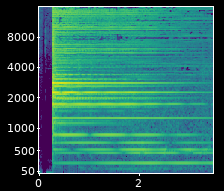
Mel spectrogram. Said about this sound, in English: And indeed, the honor bell did toll for Lewis Oliveira.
